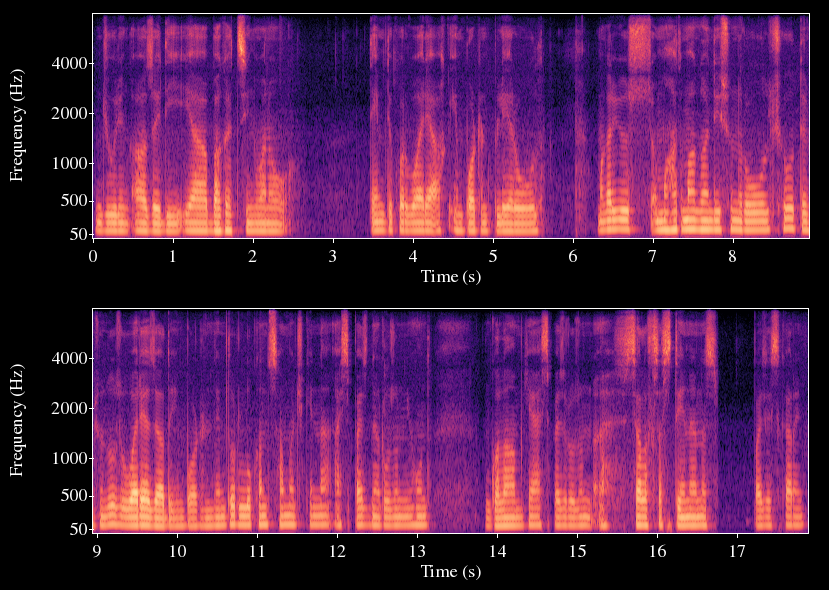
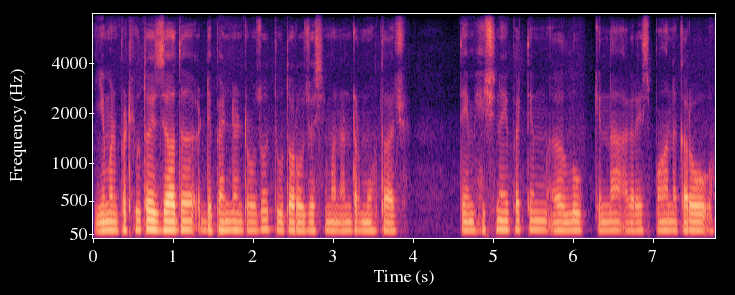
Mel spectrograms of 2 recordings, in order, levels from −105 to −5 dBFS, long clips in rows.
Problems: none marked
